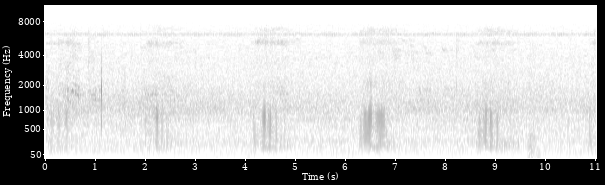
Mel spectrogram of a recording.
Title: Do babies snore?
